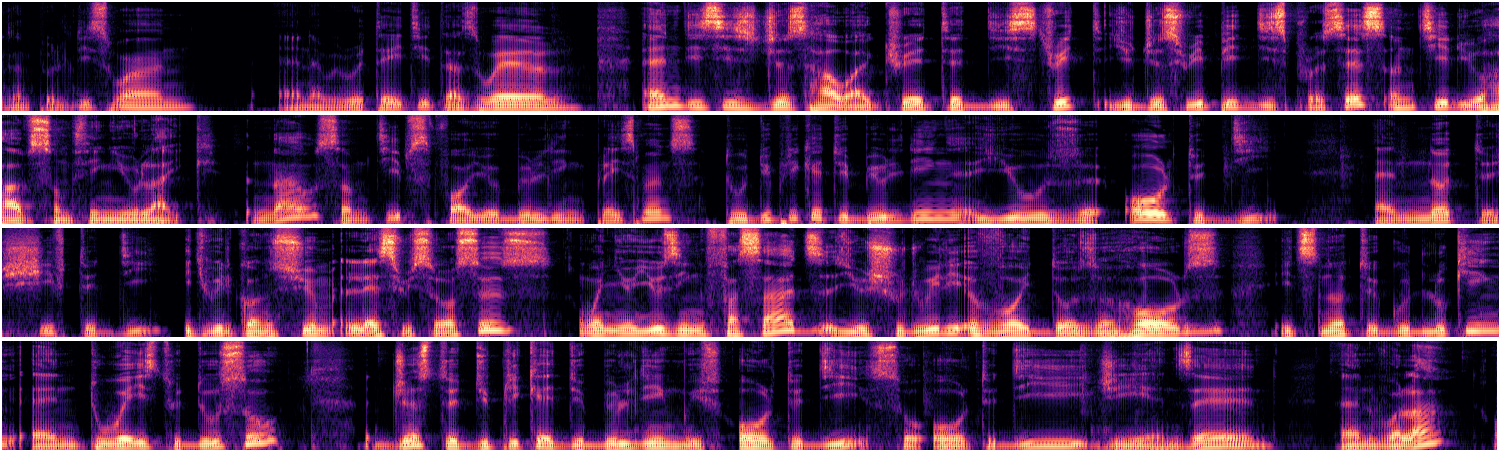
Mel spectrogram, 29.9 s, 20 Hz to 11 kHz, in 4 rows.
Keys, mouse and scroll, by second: 1.7-2.9 drag, 7.4 middle click, 8.6 shift+click, 9.5 middle click, 10.9 Escape, 10.9 g, 11.3 click, 11.7 middle click, 13.8 alt+d, 14.2 g, 14.6 shift+z, 15.6 Escape, 16.2 click, 18.0 middle click, 23.2 shift+middle click, 24.2-24.6 shift+middle drag, 24.8 click, 27.5 alt+d, 27.9 g, 28.1 z, 29.0 middle click.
